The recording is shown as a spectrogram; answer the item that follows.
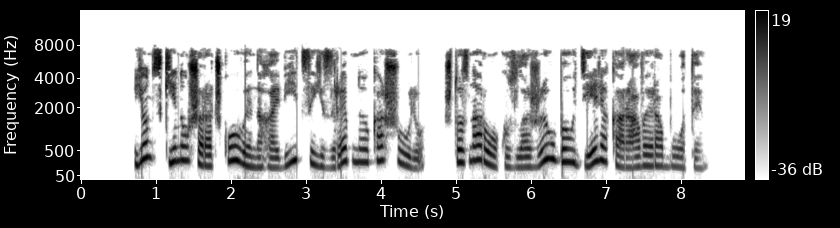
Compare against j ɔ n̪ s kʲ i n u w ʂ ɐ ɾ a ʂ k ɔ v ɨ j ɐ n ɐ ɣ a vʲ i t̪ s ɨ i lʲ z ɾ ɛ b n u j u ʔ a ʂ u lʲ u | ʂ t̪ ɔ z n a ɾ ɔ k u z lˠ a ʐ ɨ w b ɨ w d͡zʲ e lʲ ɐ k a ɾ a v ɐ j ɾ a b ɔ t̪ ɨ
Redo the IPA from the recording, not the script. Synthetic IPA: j ɔ n̪ s kʲ i n u w ʂ ɐ ɾ a t͡ʂ k ɔ v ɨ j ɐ n ɐ ɣ a vʲ i t̪ s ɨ i z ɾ ɛ b n u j u k a ʂ u lʲ u | ʂ t̪ ɔ z n a ɾ ɔ k u z lˠ a ʐ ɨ w b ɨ w d͡zʲ e lʲ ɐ k a ɾ a v ɐ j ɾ a b ɔ t̪ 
